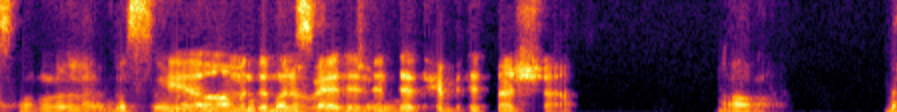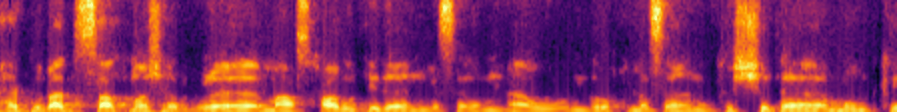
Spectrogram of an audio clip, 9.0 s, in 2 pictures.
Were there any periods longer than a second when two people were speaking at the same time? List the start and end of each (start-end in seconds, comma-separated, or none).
0.8-2.0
